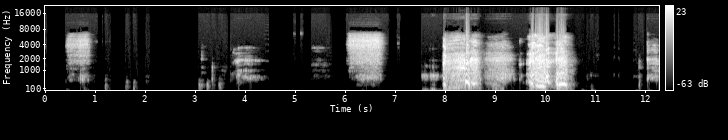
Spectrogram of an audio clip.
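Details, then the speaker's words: Adult still sick and recovering from an illness the previous week: two nasal sniffs, then about three loud, explosive cough or sneeze bursts. "still sick so still recovering from last week so you will hear sniffles and blowing up the nose and coughing lots of coughing"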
